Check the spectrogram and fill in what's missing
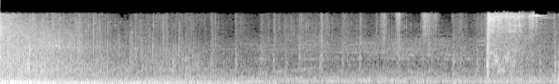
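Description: A Confringo blasting spell goes off in a video game, a loud burst that fades into a long rumbling, crackling tail, with a sharp bright crack returning near the end.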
